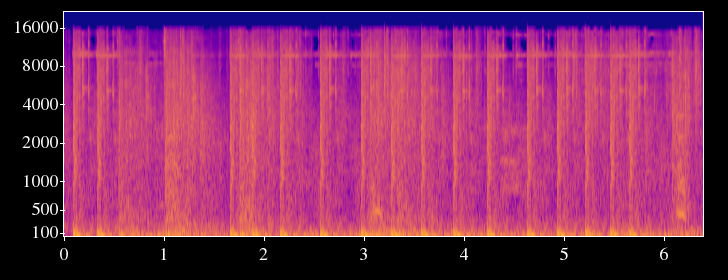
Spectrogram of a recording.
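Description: Rapid gunfire in the video game Fallout 3, a dense fusillade of sharp cracks and booms that repeats steadily and loudly throughout, with no pause between volleys.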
